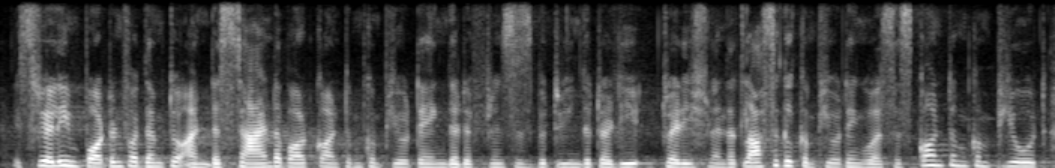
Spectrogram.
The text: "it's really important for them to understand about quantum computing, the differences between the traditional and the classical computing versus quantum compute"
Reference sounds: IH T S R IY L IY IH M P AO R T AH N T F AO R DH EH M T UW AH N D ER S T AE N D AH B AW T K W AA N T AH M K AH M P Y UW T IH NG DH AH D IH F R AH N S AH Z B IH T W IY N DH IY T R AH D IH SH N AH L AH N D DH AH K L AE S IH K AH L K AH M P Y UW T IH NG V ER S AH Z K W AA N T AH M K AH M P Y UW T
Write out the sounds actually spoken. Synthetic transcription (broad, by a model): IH T S R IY L IY IH M P AO R T AH N T F AO R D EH M T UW AH N D ER S T AE N D AH B AW T K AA N T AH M K AH M P Y UW T IH NG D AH D IH F R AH N S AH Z B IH T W IY N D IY T R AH D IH SH AH N AH N D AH K L AE S IH K AH L K AH M P Y UW T IH NG V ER S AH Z K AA N T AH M K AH M P Y UW T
